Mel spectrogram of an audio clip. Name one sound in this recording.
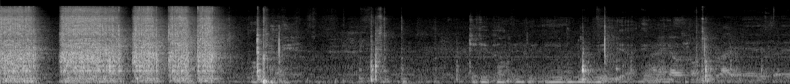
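A power drill whirs in short bursts.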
